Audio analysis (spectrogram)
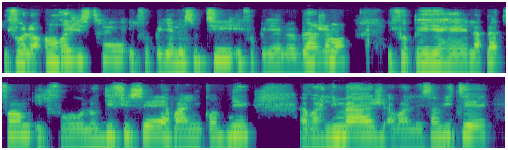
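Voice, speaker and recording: A woman from Mexico, a native Spanish speaker with a Mexican accent, giving a casual personal account and halting to search for words. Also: mid-range voice, fairly even intonation, darkish tone. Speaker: podcaster taking part as webinar attendee.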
